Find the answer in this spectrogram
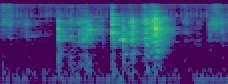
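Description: A few light scrapes and clicks of a steel axe head being handled, starting about half a second in and stopping near the end.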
